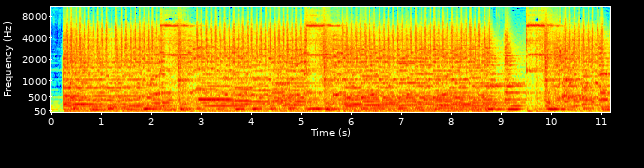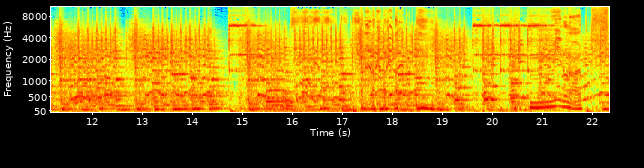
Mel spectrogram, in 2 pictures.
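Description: Lively orchestral music with rapid typewriter clacking woven into the rhythm, broken by a bright ding of a carriage bell now and then. It plays loud and steady throughout.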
